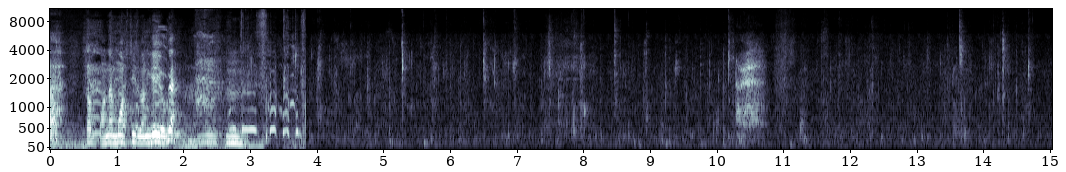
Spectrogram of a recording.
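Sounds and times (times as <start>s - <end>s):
chewing: 3.8s - 15.0s.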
